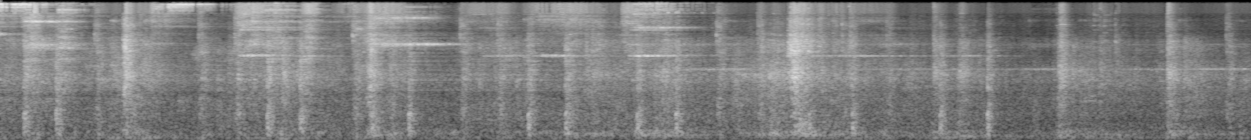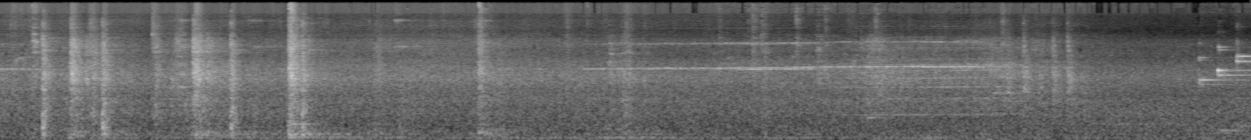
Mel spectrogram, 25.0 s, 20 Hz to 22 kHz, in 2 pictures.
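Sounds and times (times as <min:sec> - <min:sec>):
train wheels clacking over rail joints: 0:00.0 - 0:18.9.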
